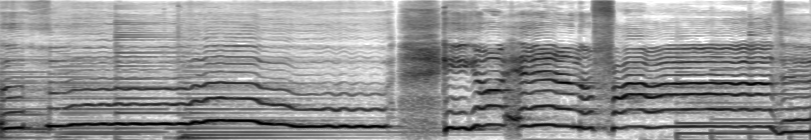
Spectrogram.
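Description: A woman singing long, wordless held notes with vibrato over acoustic guitar accompaniment, taking a breath about four seconds in.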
